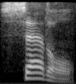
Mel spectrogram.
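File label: "settleable", English, us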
